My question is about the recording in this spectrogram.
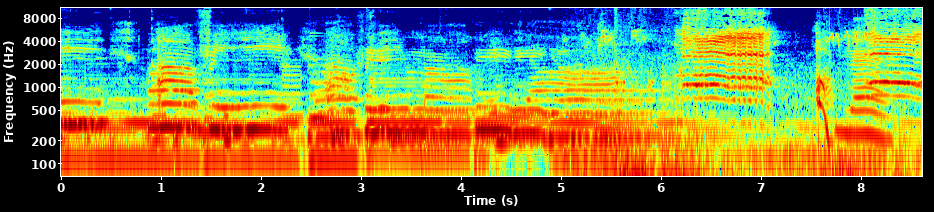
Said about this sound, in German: Wer ist denn da? Schaf. Da sind die Schafe. Ich hab's auch gehört. Schafe.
